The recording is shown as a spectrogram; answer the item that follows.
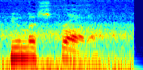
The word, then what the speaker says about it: humistrata: Asclepias humistrata. Humus, like humus, strata.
